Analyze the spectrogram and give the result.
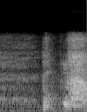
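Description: A single sneeze: a sharp breathy intake followed by a louder, explosive burst of air, heard alone with no talking.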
